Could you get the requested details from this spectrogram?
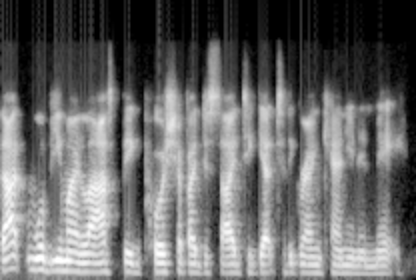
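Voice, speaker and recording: A man with a western Canadian accent speaks at a fairly quick pace in a bright, sharp tone. His medium pitch shows ordinary variation against a quiet background. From western Canada (Penticton, BC). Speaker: endurance coach and athlete. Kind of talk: casual interview chat.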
